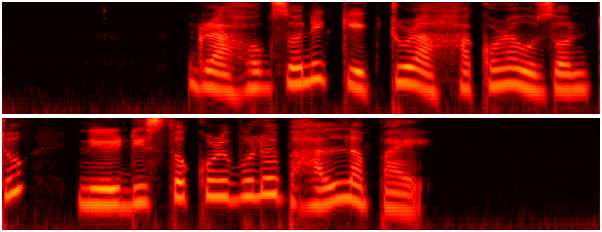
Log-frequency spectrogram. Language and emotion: Assamese, fearful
